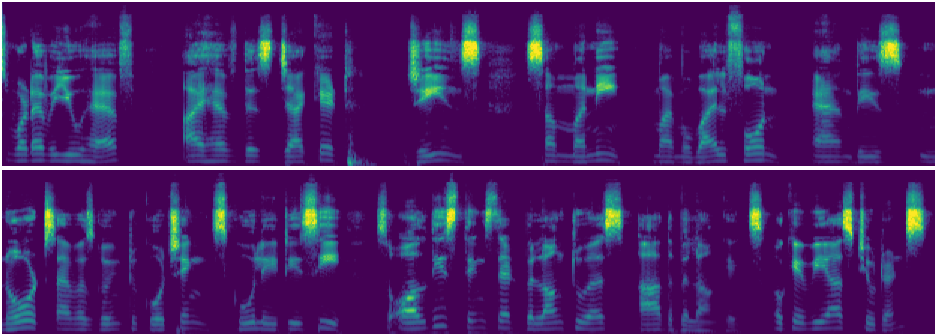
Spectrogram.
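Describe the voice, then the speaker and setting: A man's voice: mid-range voice, normal speed, fairly bright tone, dry recording. A man from India, a Hindi speaker, teaching an online grammar class and stressing key words by repeating them.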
